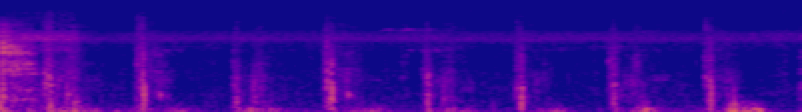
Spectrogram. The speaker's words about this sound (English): Do you hear that sound? You know what that is? That's me running.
